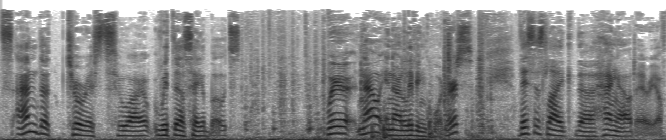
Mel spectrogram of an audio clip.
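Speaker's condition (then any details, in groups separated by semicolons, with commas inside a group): No condition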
